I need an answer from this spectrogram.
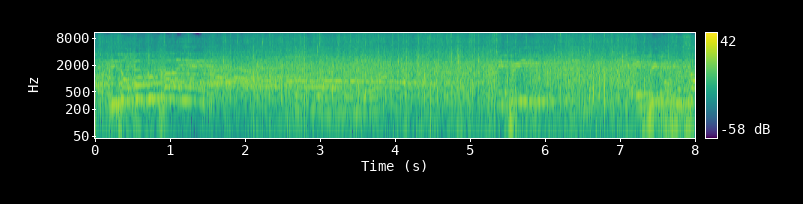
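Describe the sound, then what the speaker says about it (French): An audience at a village centenary show in Eloyes applauds the performers loudly, with dense sustained clapping, whoops and cheers rising throughout and voices calling out among the crowd. "je vous demande de les applaudir très très fort encore"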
